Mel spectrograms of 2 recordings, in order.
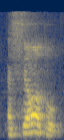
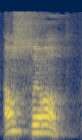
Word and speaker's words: السراط: أصلها السين. بعض العرب ينطقها الصراط بالصاد، لأن السين جاورت أو جاء بعدها حرف الاستعلاء الوطاء فتأثرت فأخذت من استعلائها وتفخيمها فتحولت إلى صاد. إذن هذه لغة وهذه لغة، لكن أيهما الأصل؟ السين.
